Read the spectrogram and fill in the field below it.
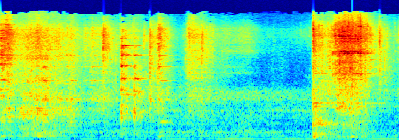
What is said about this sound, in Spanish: Ahora le echamos el hielo picado.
